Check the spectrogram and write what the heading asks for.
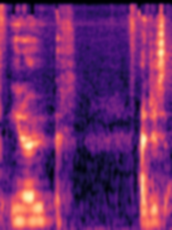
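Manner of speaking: ordinary talk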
